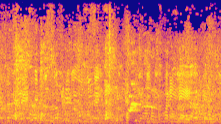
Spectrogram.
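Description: Indistinct chatter of several people talking at once close by, with no clear words.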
